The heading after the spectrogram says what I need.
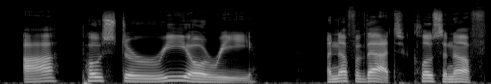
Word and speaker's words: a posteriori: It is, oh, there's a couple of ways to pronounce this. It is A posteriori. I think this is, it looks Italian to me. It says it's Latin. How do you say this word? A posteriori.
